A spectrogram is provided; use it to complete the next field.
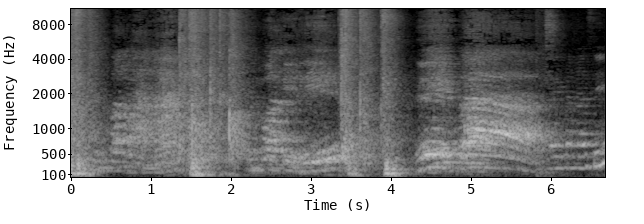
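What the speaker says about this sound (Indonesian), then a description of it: "Tepuk hebat." Group clapping routine called tepuk hebat at a positive-culture dissemination session, with loud rhythmic bursts of claps and thuds from many people, broken by short pauses and mixed with voices.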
